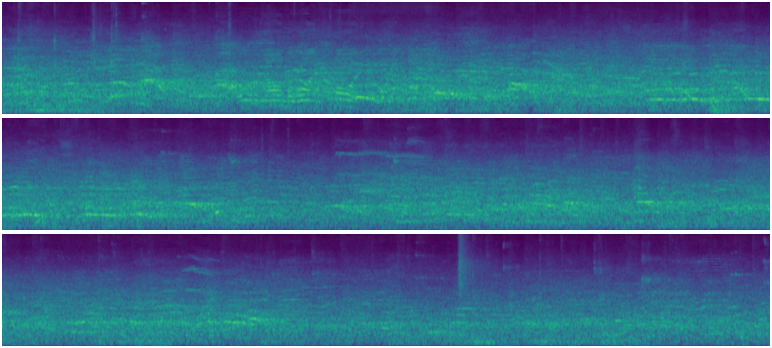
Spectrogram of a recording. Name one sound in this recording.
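A crowd chatters and calls out throughout a large echoing gym.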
